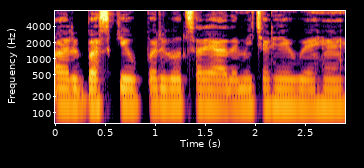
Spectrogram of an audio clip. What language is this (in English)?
Hindi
